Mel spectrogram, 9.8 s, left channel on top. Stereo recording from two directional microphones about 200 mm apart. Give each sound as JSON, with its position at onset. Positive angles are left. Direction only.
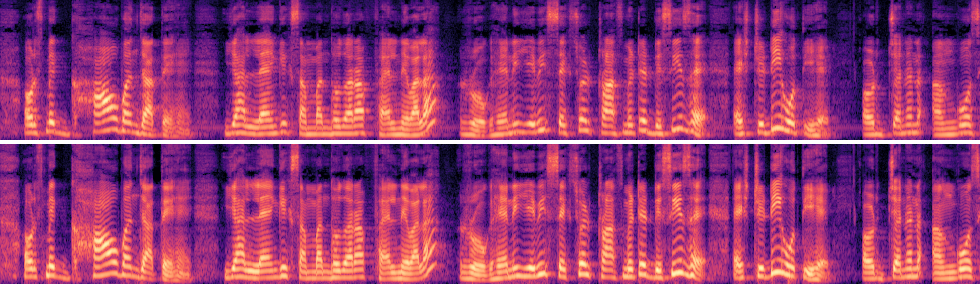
{"t": 0.2, "sound": "speech", "side_deg": -35}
